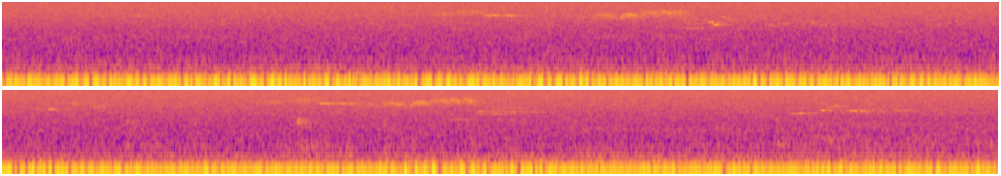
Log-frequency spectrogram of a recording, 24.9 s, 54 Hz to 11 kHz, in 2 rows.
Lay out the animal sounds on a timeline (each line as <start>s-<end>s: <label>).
5.2s-6.6s: Black-throated Green Warbler (Setophaga virens)
7.3s-8.6s: Northern Parula (Setophaga americana)
8.5s-9.5s: Hermit Thrush (Catharus guttatus)
9.1s-11.1s: Scarlet Tanager (Piranga olivacea)
12.8s-13.7s: Hermit Thrush (Catharus guttatus)
15.5s-16.9s: Black-throated Green Warbler (Setophaga virens)
17.1s-18.4s: Northern Parula (Setophaga americana)
18.0s-19.4s: Hermit Thrush (Catharus guttatus)
22.3s-23.5s: Hermit Thrush (Catharus guttatus)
